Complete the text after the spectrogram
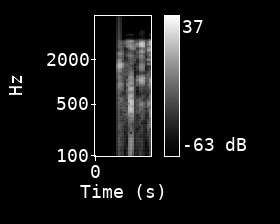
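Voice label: Public Safety Tactical, p25; wake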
